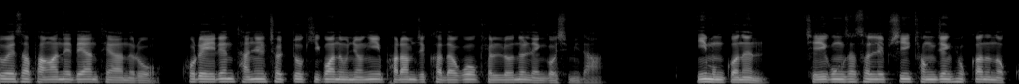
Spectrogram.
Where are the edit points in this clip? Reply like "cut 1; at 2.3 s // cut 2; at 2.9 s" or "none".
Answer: cut 1; at 1.7 s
